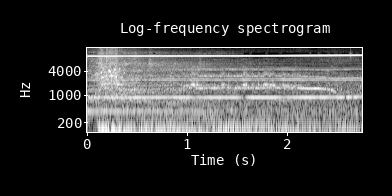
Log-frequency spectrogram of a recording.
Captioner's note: screaming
